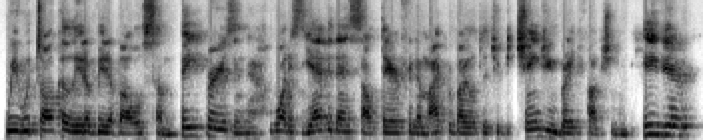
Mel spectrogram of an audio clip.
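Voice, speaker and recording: A young man from Brazil with a Brazilian Portuguese accent, giving a relaxed science talk as a postdoctoral researcher, with ums and slightly loose non-native phrasing. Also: mid-range voice, fairly quick, poor audio. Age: young adult. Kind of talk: informal science presentation.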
